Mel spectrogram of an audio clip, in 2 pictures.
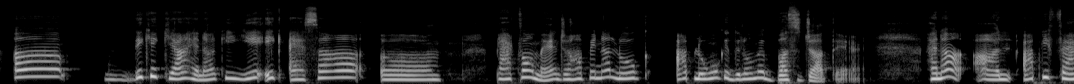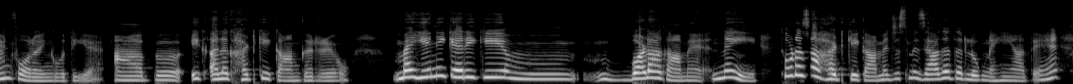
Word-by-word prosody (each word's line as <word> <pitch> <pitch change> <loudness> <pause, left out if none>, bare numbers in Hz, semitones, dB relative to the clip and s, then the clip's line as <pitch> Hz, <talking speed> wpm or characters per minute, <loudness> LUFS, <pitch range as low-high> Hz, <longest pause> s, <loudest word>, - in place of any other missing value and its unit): अ, 360 +1 +1 0.5
देखिए 230 - 0
क्या 260 -2 +1
है 260 -5 -1
ना 215 +2 -2
कि 285 - -2
ये 270 +2 0
एक 300 - -4
ऐसा 225 +7 -3 0.3
अ, 310 - -7 1.4
प्लेटफ़ॉर्म 255 +3 -1
है 205 +5 -2
जहाँ 235 +2 -3
पे 305 - -2
ना 300 +3 -2
लोग 275 -2 -3 0.3
आप 280 0 -4
लोगों 260 +3 +1
के 300 -1 -3
दिलों 235 +1 -1
में 295 +1 0
बस 215 -1 0
जाते - - -4
हैं, - - -14 0.7
है 260 - +5
ना? 295 +6 +4 0.3
आल 225 0 -1
आपकी 265 +8 0
फैन 280 -4 +1
फ़ॉलोइंग 175 -10 -2
होती 165 +1 -9
है, - - -10
आप 195 -1 -2 0.4
एक 250 +1 0
अलग 260 +1 +4
हट 230 0 -1
के 280 - +1
काम 175 0 -4
कर 180 0 -5
रहे 175 0 -6
हो। 175 +3 -10 0.5
मैं 325 - +10
ये 325 +1 +6
नहीं 390 +2 +3
कह 335 -1 +10
रही 335 0 +5
कि 330 0 +4
उम 300 -3 +2
उम, 240 -4 -2
बड़ा 290 +3 +8
काम 185 -6 -2
है, 175 -2 -9
नहीं, 260 - +2 0.3
थोड़ा-सा 410 -1 +5
हट 235 -1 +3
के 225 -1 +3
काम 190 0 -3
है 225 - -2
जिसमें 260 +5 -4
ज़्यादातर 265 +3 +2
लोग 210 -3 0
नहीं 180 0 -5
आते 170 0 -8
हैं। 280 +8 -2
250 Hz, 180 wpm, -21 LUFS, 215-300 Hz, 1.4 s, मैं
